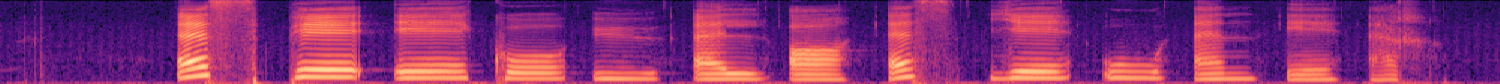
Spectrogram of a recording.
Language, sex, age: Norwegian, female, 43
